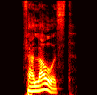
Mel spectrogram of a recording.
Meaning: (verb) past participle of verlausen; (adjective) infested with lice
- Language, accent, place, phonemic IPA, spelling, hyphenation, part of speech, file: German, Germany, Berlin, /fɛɐ̯ˈlaʊ̯st/, verlaust, ver‧laust, verb / adjective, De-verlaust.ogg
